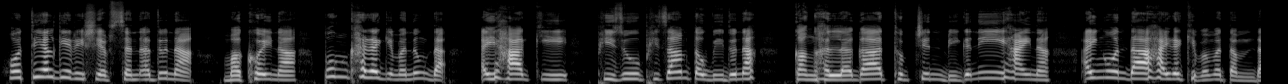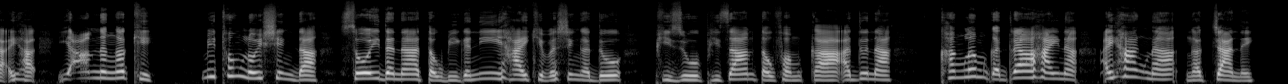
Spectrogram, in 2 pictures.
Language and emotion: Manipuri, surprised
